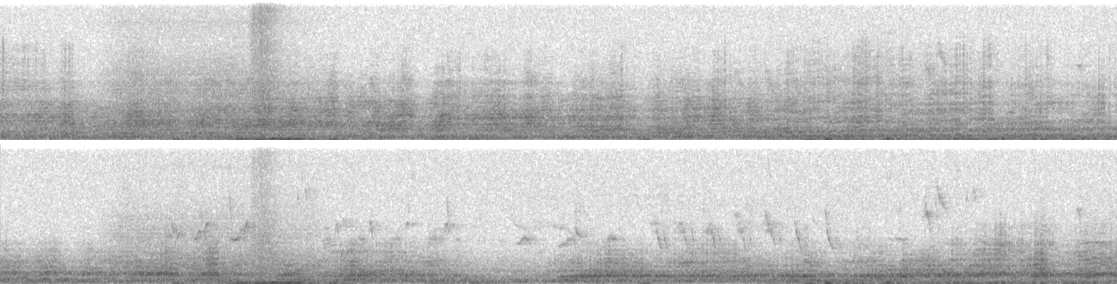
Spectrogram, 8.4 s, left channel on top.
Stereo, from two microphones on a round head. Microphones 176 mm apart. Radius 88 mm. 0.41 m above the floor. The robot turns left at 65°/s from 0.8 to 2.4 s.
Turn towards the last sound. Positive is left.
turn(degrees=-155)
